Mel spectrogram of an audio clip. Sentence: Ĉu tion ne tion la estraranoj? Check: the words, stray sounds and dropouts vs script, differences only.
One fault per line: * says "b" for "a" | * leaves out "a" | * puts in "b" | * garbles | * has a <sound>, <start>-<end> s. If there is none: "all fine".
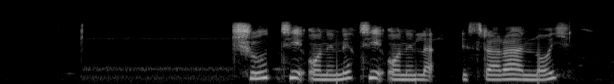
all fine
